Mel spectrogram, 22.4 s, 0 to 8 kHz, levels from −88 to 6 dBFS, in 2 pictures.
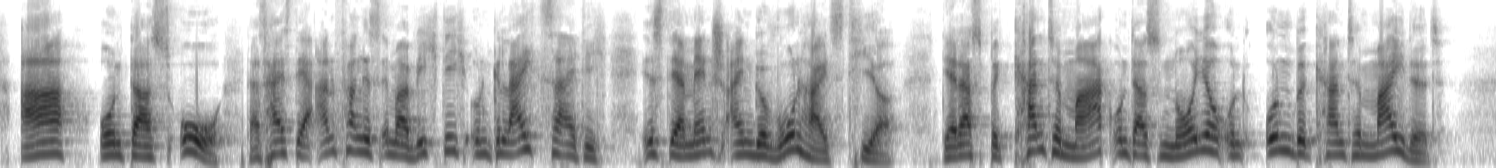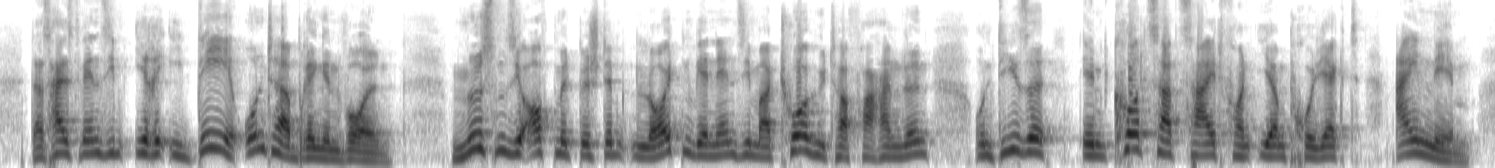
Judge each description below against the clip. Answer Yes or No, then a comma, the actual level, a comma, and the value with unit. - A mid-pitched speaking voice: Yes, medium, 165 Hz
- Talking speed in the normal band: Yes, average, 150 wpm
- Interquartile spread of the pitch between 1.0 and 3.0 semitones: No, average, 4.2 semitones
